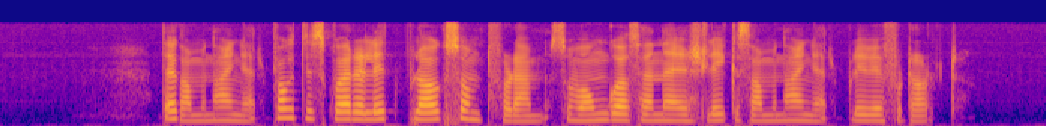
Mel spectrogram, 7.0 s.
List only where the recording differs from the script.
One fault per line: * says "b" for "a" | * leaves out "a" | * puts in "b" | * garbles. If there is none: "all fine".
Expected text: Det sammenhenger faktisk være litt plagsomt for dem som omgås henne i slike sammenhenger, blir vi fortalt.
all fine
